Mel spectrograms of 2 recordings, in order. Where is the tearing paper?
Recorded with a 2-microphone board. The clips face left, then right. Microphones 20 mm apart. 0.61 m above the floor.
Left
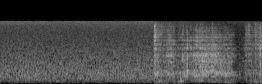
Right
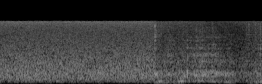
70° left (ahead or behind).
